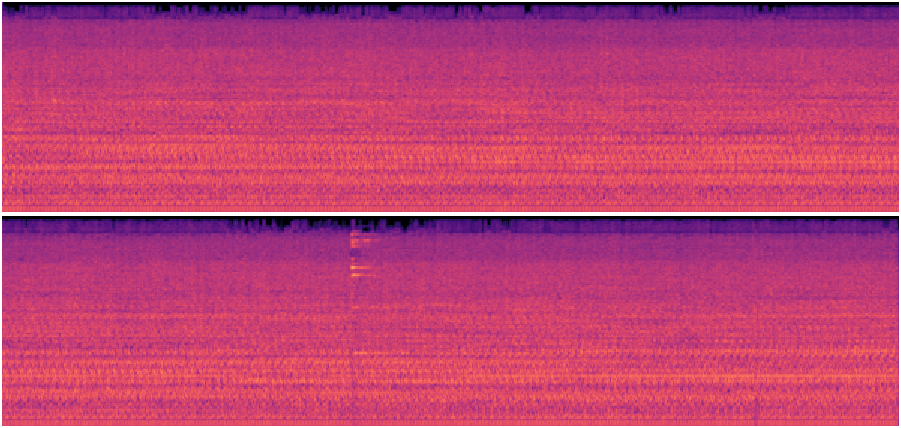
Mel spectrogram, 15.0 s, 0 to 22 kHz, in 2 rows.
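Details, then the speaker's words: Kohler Command Pro 27hp lawn mower V-twin after head gasket repair, muffler baffle drilled out: loud raw steady idle with even throb, no knocks or misses; loud idle through open exhaust. "But it's wide open now. My neighbor's gonna love me."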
